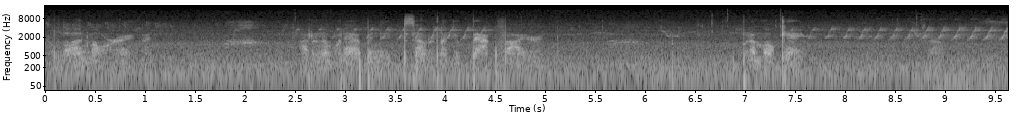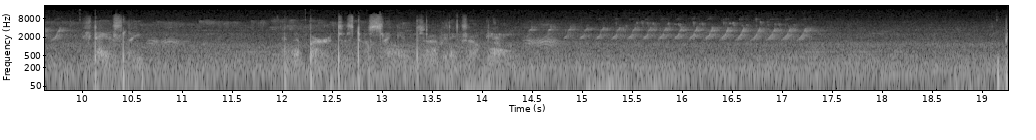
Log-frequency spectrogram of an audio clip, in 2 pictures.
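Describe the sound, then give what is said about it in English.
Birds chirp outdoors in repeated high, rapid trills, coming in short bursts. Soft rustling, breathy noises and steady background hum run underneath. “so nice if it was just birds, not all these other noises”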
